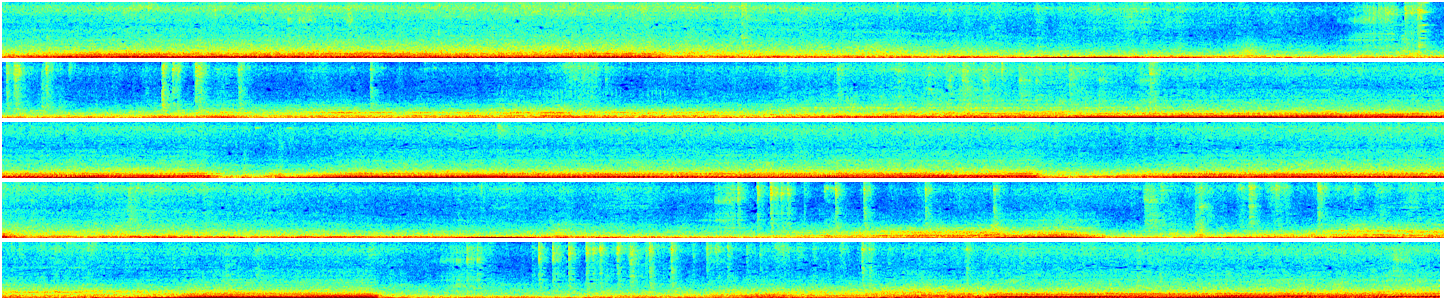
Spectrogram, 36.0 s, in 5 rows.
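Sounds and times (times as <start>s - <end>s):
race car engine accelerating: 0.0s - 4.1s, 10.1s - 22.4s, 24.2s - 36.0s
gear upshifts: 5.2s - 16.9s.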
